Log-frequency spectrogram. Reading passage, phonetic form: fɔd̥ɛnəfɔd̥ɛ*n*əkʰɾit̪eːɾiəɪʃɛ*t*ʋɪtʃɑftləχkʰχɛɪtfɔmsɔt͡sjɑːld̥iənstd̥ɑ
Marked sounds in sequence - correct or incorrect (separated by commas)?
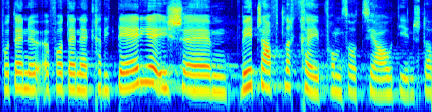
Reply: correct, correct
